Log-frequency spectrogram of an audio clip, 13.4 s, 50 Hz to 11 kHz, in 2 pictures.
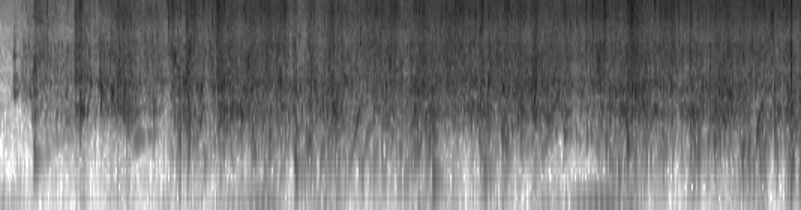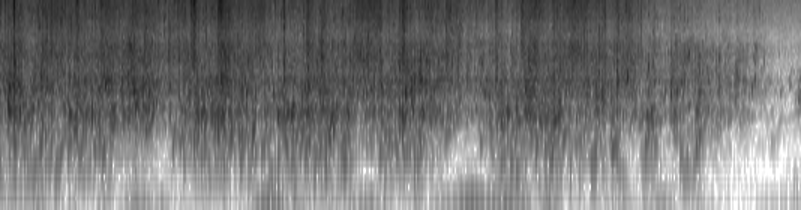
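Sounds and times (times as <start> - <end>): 
human footsteps in water: 0.0 - 13.2.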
